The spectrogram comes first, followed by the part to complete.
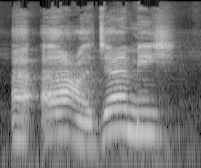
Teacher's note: ہاں، اس کو ایک حمزہ کو اس تحصیل کے معنی ہے نرمی کرنے کے. پہلے حمزہ کو جھٹکا نہیں دیں گے اگلے حمزہ کو، بلکہ نرمی کے ساتھ پڑھیں گے. تحصیل کے معنی ہے نرمی کے ساتھ پڑھنے کے. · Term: تسہیل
